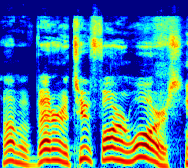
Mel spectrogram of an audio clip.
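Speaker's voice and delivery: very upset, high, loud, furious yelling. Quoting a cartoon character who is talking and very upset: upset Mister Anderson voice. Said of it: "he's obviously very upset".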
